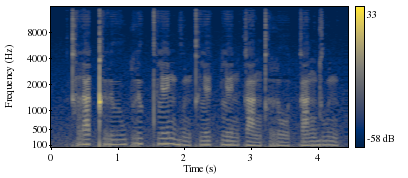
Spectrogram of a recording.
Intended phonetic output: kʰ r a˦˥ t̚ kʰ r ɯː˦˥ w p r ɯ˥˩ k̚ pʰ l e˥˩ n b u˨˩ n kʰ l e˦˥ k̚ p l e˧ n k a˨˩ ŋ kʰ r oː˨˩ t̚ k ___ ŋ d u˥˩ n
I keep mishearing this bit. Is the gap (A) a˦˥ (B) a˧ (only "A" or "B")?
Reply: A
